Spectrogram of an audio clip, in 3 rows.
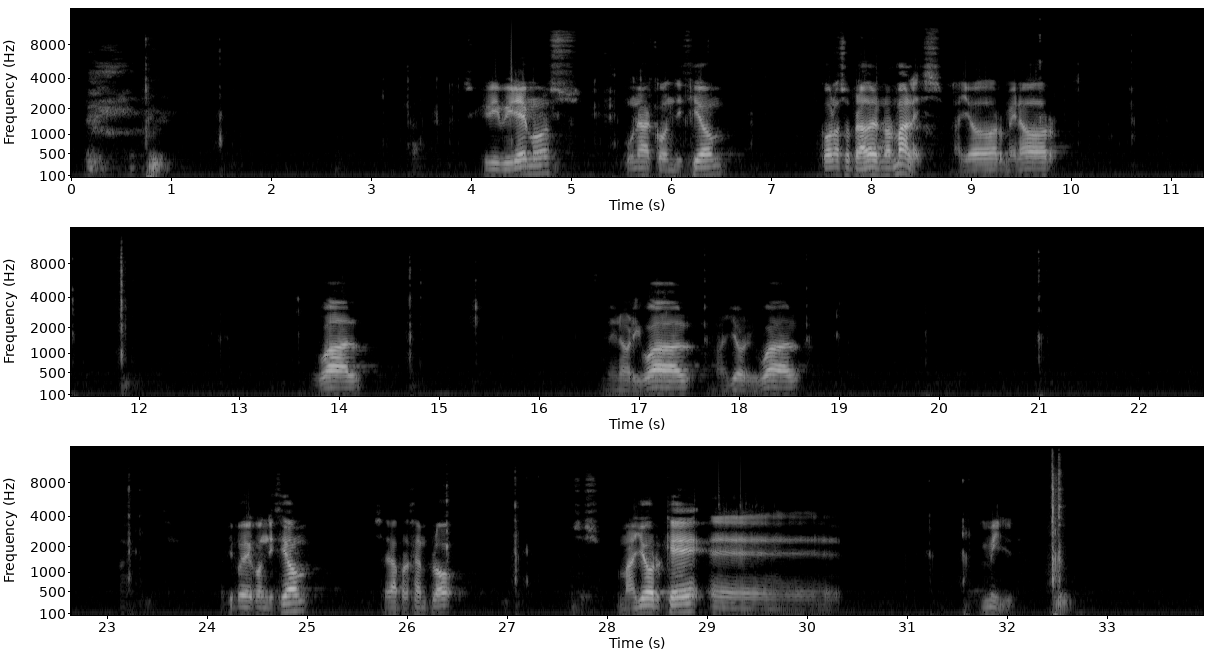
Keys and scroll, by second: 7.7 ,, 7.9 space, 12.7 shift+0, 13.5 ,, 16.2-19.7 typing, 24.3 alt+Tab, 27.0 shift+\.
